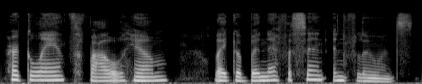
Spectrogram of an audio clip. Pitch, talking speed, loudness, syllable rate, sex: 180 Hz, 115 wpm, -18 LUFS, 4.6 syllables/s, female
